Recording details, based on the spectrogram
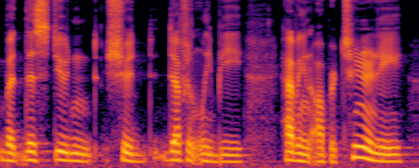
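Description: A man's voice: medium pitch, steady tone, moderate pace. An American man answering listener questions on a podcast as the expert, conversational, articulate and opinionated as he explains. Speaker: podcast guest expert, writing teacher.

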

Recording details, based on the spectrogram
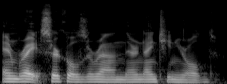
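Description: Male, American, podcast expert. Articulate, opinionated explainer with a conversational mid-pitched delivery. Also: flat delivery, brisk, clean tone. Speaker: podcast guest expert, writing teacher. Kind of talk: conversational advice, answering listener questions.

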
